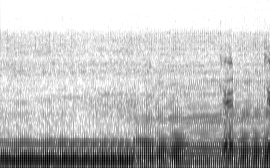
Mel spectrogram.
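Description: A minibike engine drones loudly and close, holding a steady buzzing idle before a quick rev blip and slight change in pitch, with a faint voice briefly underneath.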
